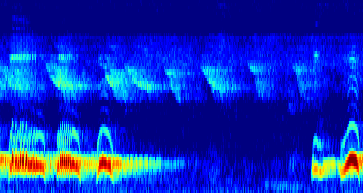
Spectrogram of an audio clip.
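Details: Aggressive-strain spotted dove recorded as a decoy sound: a phrase of low cooing notes with rolling inflections, a pause of nearly two seconds, then the next phrase begins. Faint high bird chirps in the background.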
